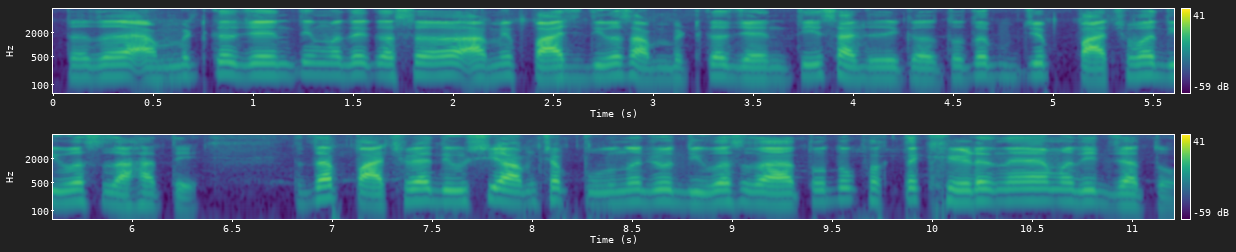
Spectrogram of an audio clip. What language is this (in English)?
Marathi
